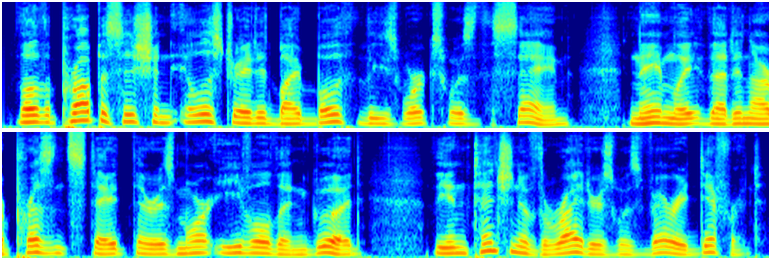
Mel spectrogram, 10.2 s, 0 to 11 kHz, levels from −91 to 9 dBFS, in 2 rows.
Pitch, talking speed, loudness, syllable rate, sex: 140 Hz, 180 wpm, -19 LUFS, 5.5 syllables/s, male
